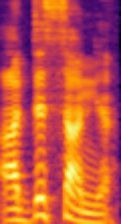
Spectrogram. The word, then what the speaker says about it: Adesanya: I want to say it right. Israel Adesanya. I was a little too extravagant there. Adesanya.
